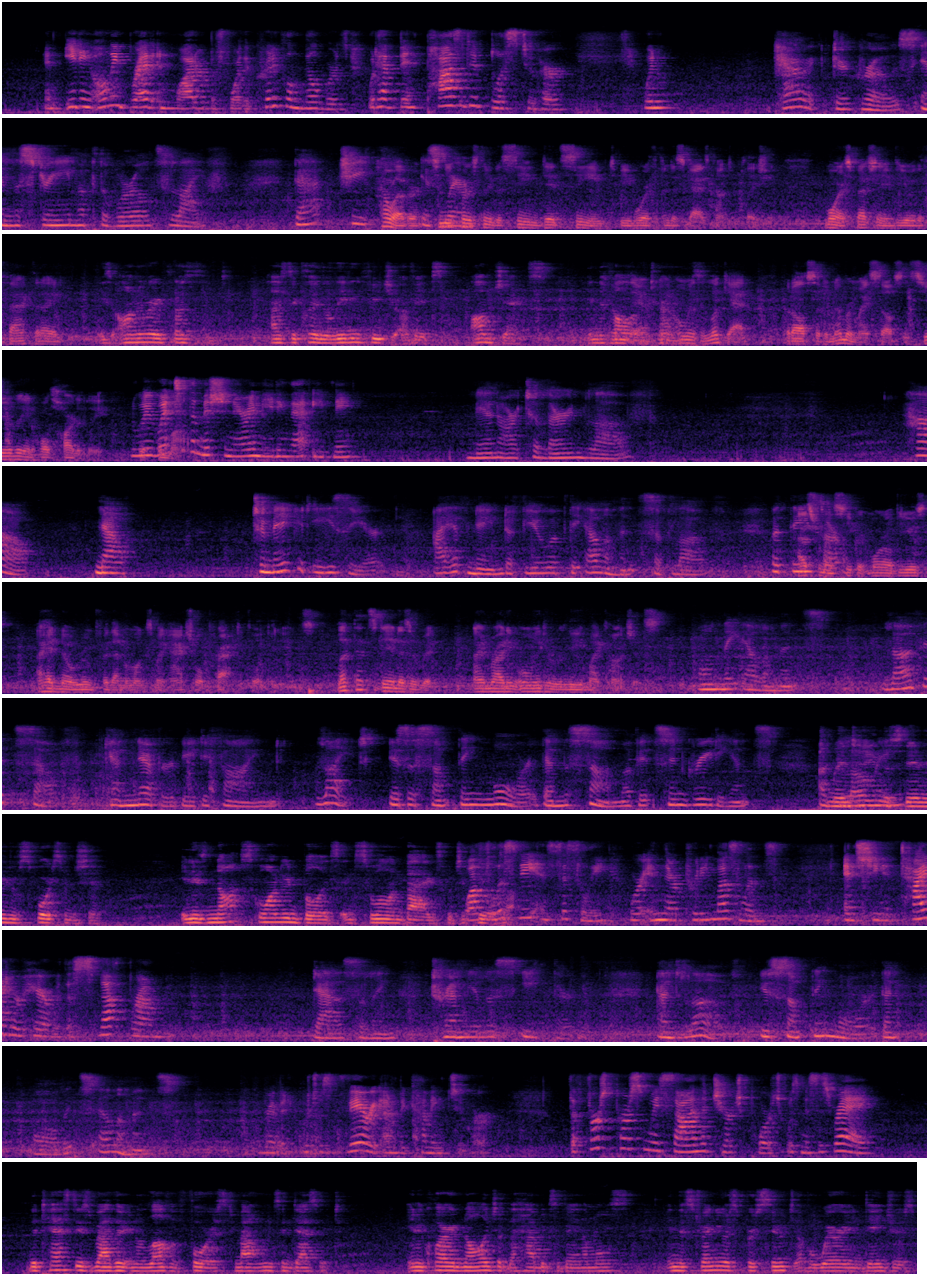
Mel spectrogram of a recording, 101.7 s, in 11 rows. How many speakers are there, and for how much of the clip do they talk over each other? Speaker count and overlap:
4, about 5%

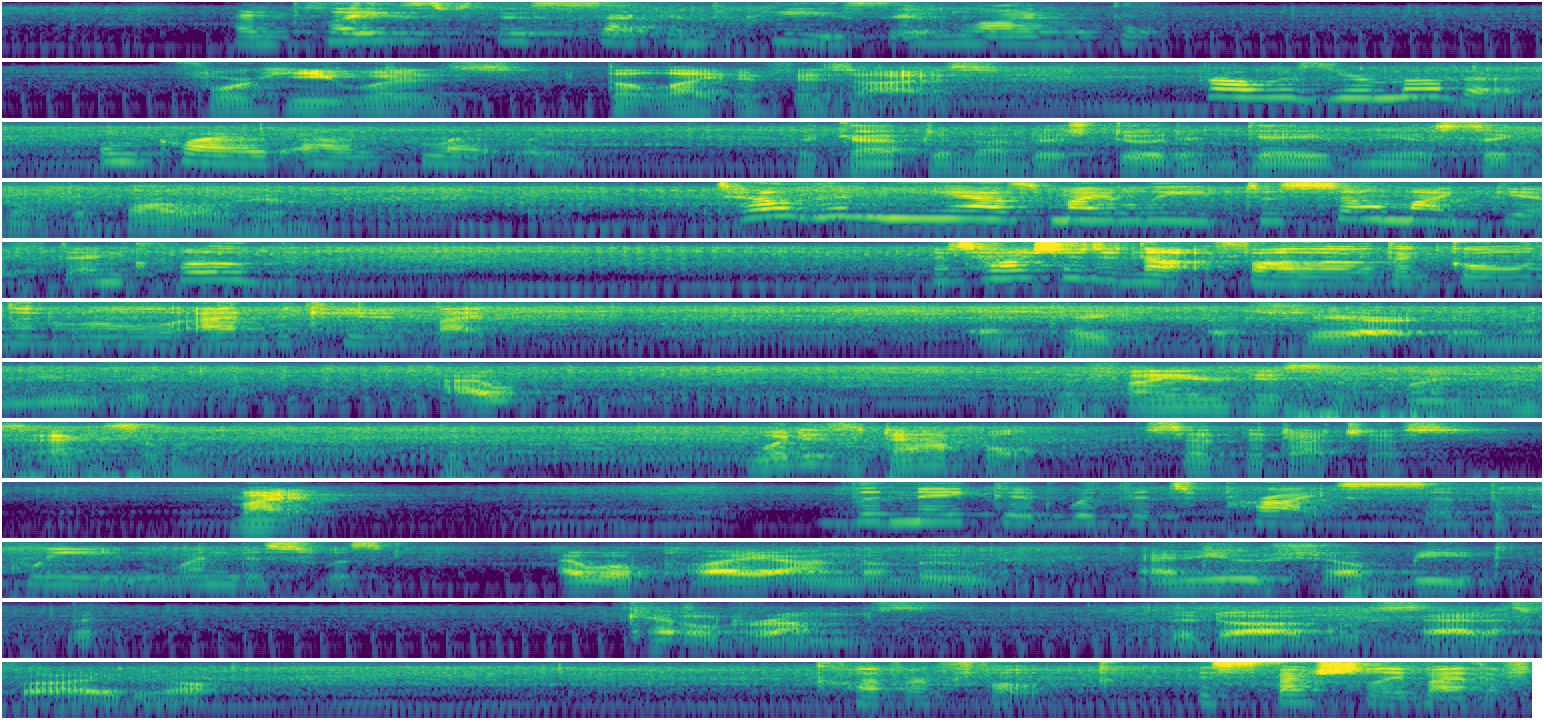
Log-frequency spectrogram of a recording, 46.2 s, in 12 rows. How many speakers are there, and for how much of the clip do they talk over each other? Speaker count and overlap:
8, no overlap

